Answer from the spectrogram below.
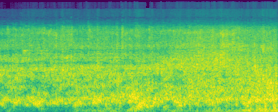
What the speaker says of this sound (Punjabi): ਪਾਣੀ ਬਹੁਤ ਜ਼ਿਆਦਾ ਸਪੀਡ ਨਾਲ ਚੱਲ ਰਿਹਾ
